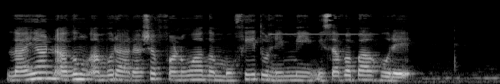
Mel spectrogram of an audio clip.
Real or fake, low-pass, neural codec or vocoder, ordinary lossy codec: real; 10.8 kHz; none; MP3, 96 kbps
